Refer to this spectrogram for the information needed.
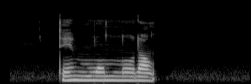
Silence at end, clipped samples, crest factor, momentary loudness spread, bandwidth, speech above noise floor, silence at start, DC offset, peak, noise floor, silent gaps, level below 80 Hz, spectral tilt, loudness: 0.95 s; under 0.1%; 20 dB; 12 LU; 10.5 kHz; 37 dB; 0.6 s; under 0.1%; -6 dBFS; -59 dBFS; none; -70 dBFS; -7 dB/octave; -23 LUFS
